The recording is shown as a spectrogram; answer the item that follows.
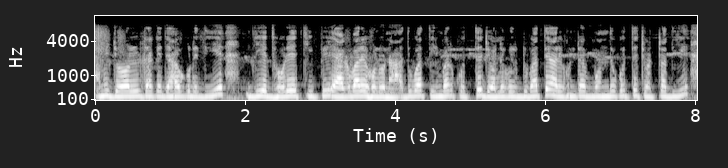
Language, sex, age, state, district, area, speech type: Bengali, female, 45-60, West Bengal, Purba Medinipur, rural, spontaneous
